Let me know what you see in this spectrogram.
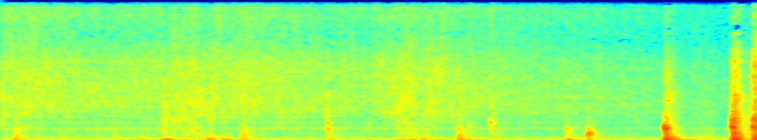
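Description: Chicken with freshly added yogurt sizzling in a pot over a gas flame while being stirred with a wooden spatula, the spatula scraping through the pieces. A couple of sharp knocks near the end.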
